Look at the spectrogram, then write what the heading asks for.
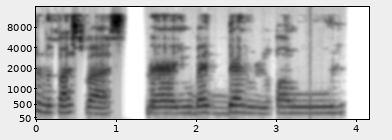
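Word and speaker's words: يُبَدَّلُ: The word in the first verse, ما يبدل القول. The correct performance is stressing on حركة الباء.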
